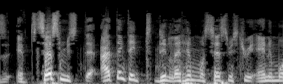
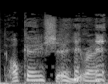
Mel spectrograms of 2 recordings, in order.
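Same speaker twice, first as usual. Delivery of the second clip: ordinary talk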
